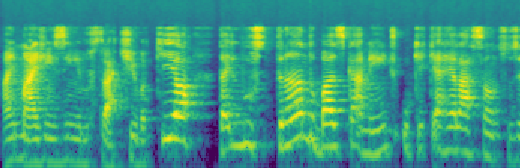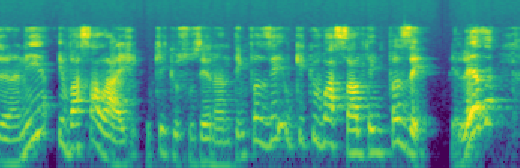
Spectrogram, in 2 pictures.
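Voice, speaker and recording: Speaking at a fairly quick pace, a man with a high voice makes very wide pitch swings and big swings in loudness. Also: hardly any pauses. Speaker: teacher. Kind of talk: lecture.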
